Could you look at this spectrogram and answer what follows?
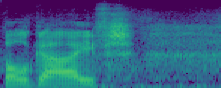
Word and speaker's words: Balgavies: Castle but I believe in the local tongue it's actually pronounced bulges and it's been cool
